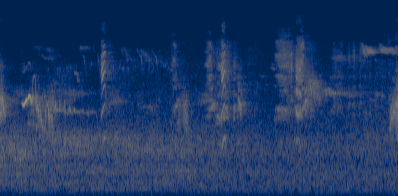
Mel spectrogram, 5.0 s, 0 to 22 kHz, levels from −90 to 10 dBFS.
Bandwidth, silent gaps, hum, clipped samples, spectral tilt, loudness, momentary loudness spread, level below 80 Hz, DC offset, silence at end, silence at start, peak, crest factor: 16.5 kHz; none; none; under 0.1%; 1 dB/octave; -42 LUFS; 19 LU; -88 dBFS; under 0.1%; 0 s; 0 s; -24 dBFS; 22 dB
